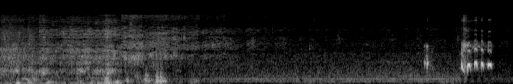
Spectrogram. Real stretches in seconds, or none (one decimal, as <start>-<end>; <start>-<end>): 0.0-5.1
